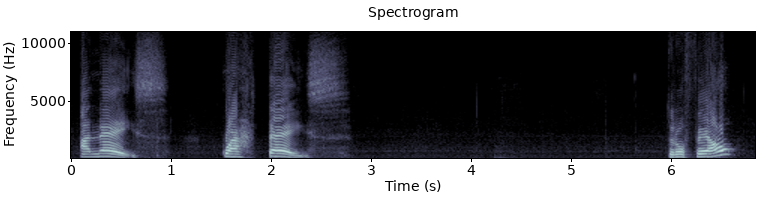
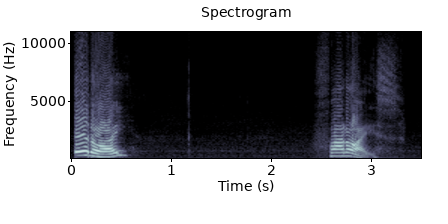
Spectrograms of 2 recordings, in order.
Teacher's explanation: palavras cuja sílaba tônica é sempre a última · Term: oxítonas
